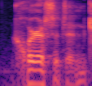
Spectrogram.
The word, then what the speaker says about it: quercetin: The other one, I guess you pronounce this quercetin, Q-U-E-R-C-E-T-I-N. It's a plant chemical that helps to stabilize mast cells that release substances, including histamine, that contribute to inflammation and your allergies.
